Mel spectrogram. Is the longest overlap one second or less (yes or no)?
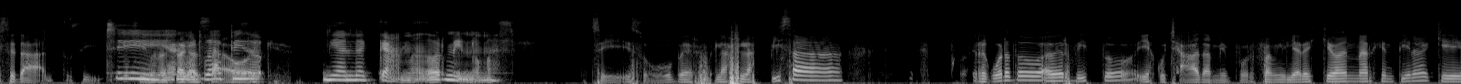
no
